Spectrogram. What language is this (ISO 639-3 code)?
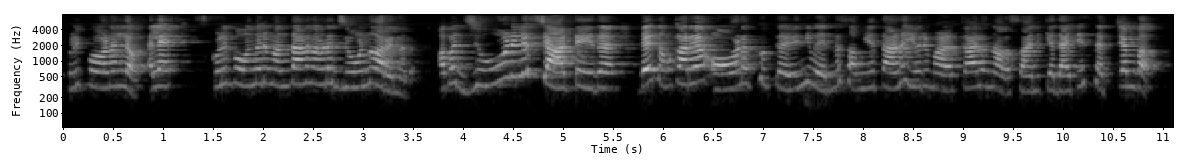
mal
